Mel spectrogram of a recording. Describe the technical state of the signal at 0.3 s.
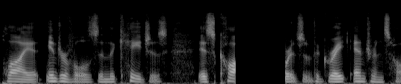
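At 0.3 s the speech signal is intact, with no dropout, clipping, distortion or other fault audible at that point.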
